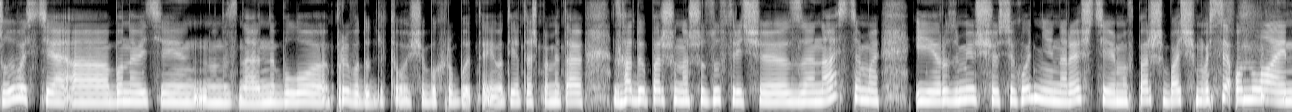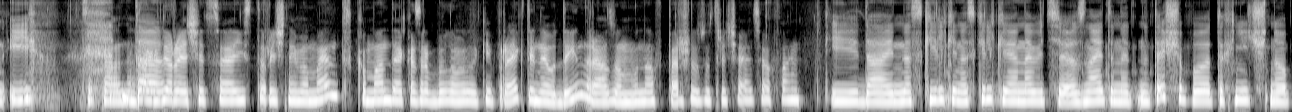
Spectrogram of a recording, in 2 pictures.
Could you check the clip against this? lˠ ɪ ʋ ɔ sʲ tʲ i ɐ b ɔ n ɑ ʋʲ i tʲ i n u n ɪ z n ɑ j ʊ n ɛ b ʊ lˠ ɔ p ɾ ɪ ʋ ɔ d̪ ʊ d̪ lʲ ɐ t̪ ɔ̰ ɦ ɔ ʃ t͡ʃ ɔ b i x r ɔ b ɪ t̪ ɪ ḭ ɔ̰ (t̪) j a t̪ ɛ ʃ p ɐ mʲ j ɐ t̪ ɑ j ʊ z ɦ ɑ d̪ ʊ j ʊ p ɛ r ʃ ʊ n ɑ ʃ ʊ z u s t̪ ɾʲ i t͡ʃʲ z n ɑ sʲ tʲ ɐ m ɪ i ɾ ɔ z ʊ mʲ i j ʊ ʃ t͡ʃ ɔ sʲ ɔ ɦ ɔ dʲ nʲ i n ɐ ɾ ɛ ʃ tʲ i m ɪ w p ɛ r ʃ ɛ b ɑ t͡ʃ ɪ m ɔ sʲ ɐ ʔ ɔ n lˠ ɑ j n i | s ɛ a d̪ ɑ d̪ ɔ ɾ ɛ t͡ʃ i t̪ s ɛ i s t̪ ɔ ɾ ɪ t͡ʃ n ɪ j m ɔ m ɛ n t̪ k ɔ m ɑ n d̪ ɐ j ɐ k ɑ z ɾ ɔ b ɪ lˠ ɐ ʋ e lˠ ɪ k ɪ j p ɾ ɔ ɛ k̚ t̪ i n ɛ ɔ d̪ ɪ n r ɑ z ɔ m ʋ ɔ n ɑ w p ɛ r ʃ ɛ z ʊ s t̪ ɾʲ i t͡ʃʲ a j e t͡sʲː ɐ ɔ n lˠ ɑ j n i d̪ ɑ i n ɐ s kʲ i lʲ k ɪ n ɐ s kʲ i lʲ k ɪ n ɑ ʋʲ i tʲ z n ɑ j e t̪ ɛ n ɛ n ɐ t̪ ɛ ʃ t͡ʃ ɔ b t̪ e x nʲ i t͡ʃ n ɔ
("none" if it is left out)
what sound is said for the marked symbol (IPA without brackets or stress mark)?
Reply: t̪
